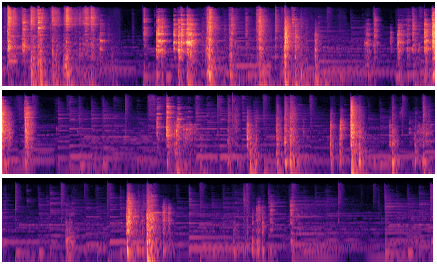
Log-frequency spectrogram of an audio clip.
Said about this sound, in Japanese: はい、今ね、洗い終わった食器をしまいました。出しっぱなしになってたから、しまわないとですね。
